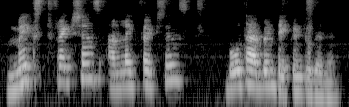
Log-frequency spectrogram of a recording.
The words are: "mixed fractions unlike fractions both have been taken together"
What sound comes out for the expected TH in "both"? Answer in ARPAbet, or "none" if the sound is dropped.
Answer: T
